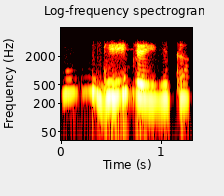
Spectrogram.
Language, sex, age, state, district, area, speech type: Hindi, female, 18-30, Uttar Pradesh, Azamgarh, rural, conversation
